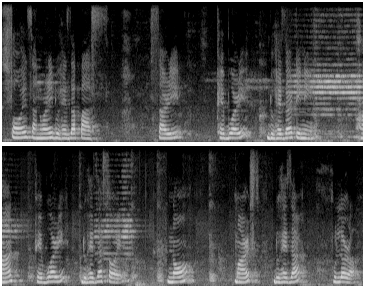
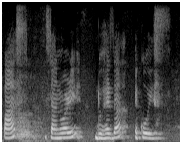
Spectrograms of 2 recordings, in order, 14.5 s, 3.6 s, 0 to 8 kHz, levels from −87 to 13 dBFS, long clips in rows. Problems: constant background noise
